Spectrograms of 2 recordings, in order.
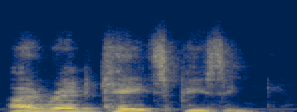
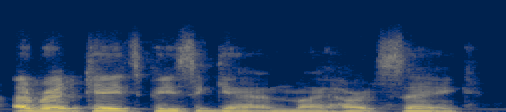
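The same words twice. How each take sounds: First: Said in the usual way. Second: Measured storyteller read; narrator voice. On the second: Shown as a demonstration. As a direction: slip back into the storyteller voice. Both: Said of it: "I should be saying this in my narrator voice".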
